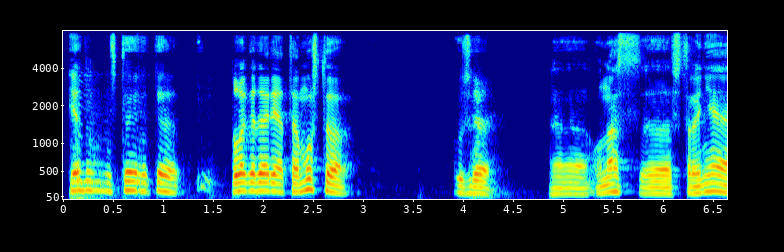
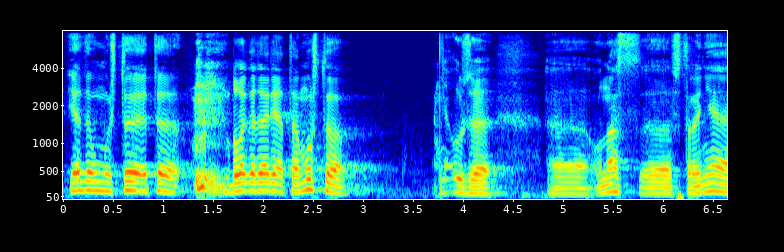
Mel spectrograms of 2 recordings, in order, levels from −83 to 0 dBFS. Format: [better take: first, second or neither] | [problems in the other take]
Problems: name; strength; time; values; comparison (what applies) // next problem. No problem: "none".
second | noise reduction (neural mask model DeepFilterNet 3)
